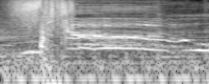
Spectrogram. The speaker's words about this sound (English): It reeled back and screamed an agonizing wail, and even its scream was human. The scream was somehow familiar. It was hoarse and cranky, like the shout of someone who smoked far too much.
